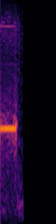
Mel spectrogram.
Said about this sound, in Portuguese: Oi, Mário, a ligação caiu. Por favor, deixe sua mensagem após o sinal.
